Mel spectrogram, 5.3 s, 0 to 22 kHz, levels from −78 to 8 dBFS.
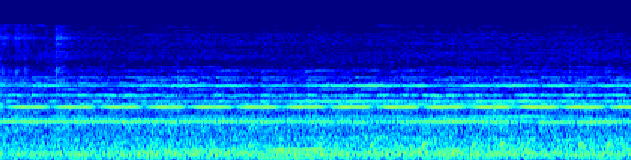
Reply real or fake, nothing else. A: fake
